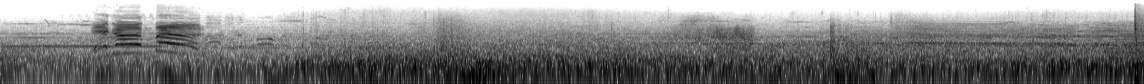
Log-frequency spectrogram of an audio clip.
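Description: A low rumble of distant battle noise rolls on steadily.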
